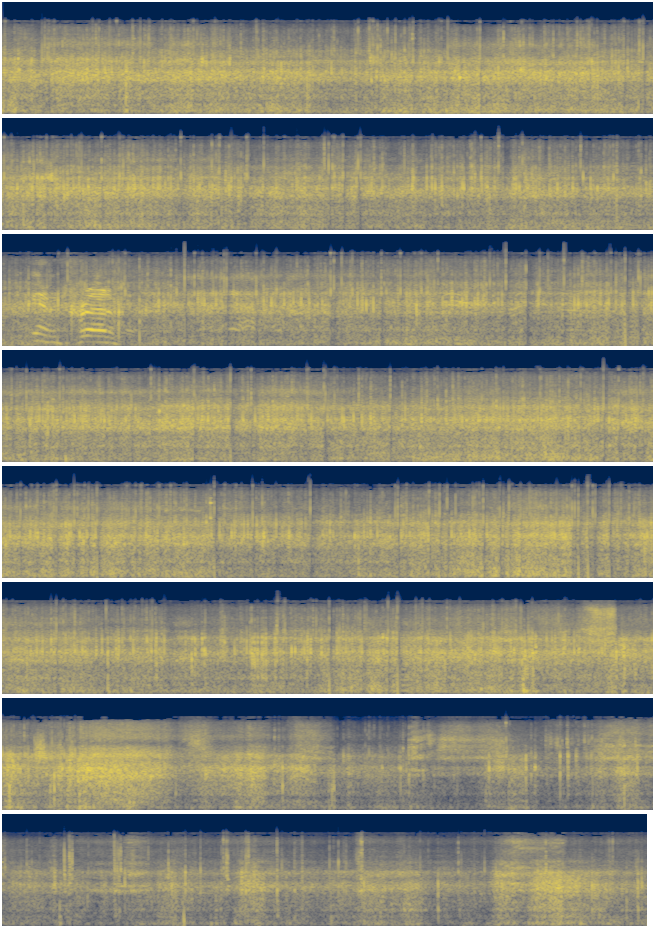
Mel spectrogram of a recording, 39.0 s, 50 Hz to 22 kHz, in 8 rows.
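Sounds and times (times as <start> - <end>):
skis hissing through snow: 26.9 - 36.2, 36.8 - 39.0.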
